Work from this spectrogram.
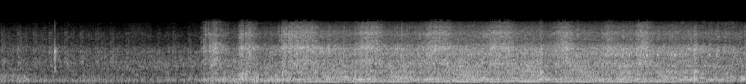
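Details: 1984 Toyota Land Cruiser FJ60 engine, previously coasted downhill then put in gear going up the next hill, oil seeping near cylinders five and six, smoking: starts after two seconds, idles with a steady knock about three times a second toward the rear; suspected blown piston or thrown rod.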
